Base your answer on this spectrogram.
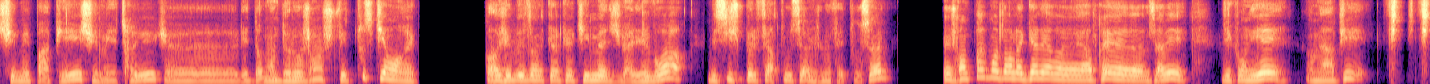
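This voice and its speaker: At a fairly high pitch, a man speaks at a fairly quick pace with very wide pitch swings. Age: 60s. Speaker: amateur actor, senior supported by a charity. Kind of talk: interview testimony. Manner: animated.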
